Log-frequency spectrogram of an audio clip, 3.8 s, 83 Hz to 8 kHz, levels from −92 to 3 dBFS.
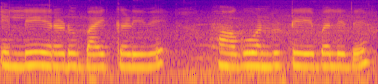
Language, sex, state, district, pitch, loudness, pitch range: Kannada, female, Karnataka, Bidar, 220 Hz, -13 LUFS, 215-230 Hz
